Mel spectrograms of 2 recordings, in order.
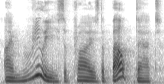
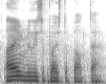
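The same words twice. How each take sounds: First: The pitch moves a lot and sounds excited. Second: The pitch stays level and sounds flat. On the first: The speaker feels strong emotion. "the excited one ... number one has the most change and changes" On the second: The speaker feels only weak emotion. "number two um, stays pretty much the same"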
